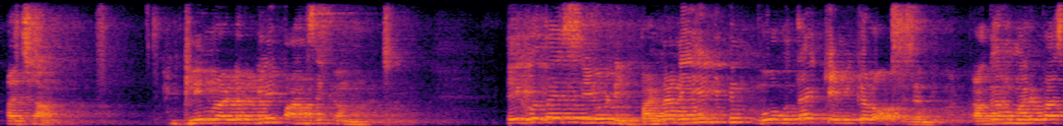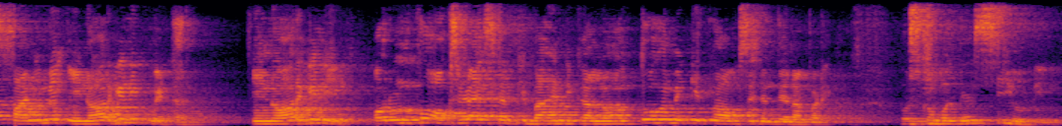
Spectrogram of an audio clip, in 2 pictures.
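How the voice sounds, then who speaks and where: A man's voice: sits high, animated, fast. A male chemistry teacher giving a classroom lecture, explaining with questions and repetition and mixing Hindi with English terms. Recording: echoey room, voice from far off.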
